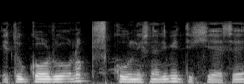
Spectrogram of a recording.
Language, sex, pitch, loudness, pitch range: Nagamese, male, 120 Hz, -16 LUFS, 115-125 Hz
